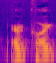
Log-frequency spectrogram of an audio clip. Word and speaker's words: Urquhart: Is it Urquhart? – Sure. – Okay, Urquhart Castle. Yeah, I believe that is how you say it.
